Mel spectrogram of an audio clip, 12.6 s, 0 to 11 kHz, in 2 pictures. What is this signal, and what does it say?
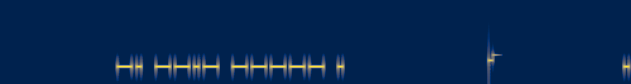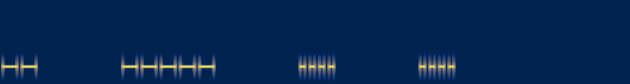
Morse code, heard as a keyed tone, about 25 wpm, spaced as for 13 wpm, 700 Hz. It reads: NQ0E W0HH
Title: USA Call Signs - 4 Characters - 6x Character Spacing - 25wpm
